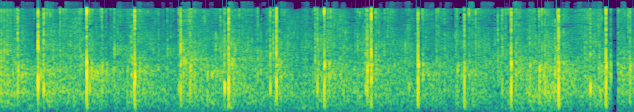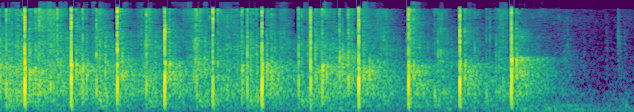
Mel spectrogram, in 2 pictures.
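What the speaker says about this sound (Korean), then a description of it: "박수로 맞아주십시오." An audience at a press conference on North Korean human rights claps to welcome the next speaker. Sparse, fairly close individual claps form a steady irregular rhythm that stops abruptly at the end.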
